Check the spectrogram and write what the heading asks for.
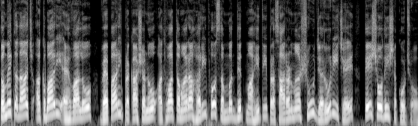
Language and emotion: Gujarati, neutral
